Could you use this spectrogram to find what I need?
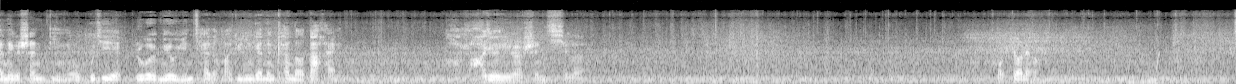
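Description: A car engine hums steadily with road rumble while driving.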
